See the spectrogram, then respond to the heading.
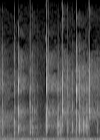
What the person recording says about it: you hear that marble inside there what that's doing is that's mixing that paint up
